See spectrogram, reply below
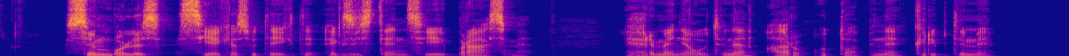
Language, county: Lithuanian, Šiauliai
